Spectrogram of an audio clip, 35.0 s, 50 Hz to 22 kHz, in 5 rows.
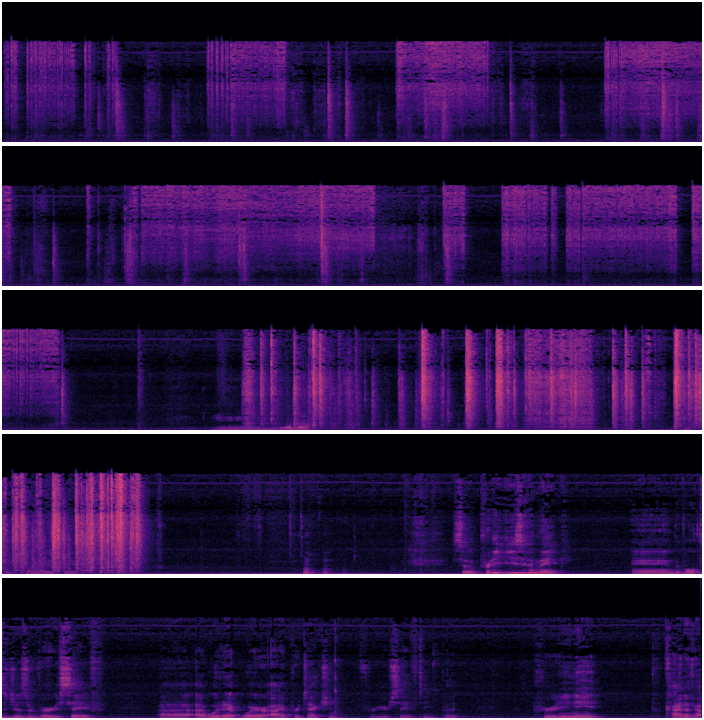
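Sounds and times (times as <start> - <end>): pencil lead sparking on foil: 0.0 - 14.7, 16.4 - 22.6.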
